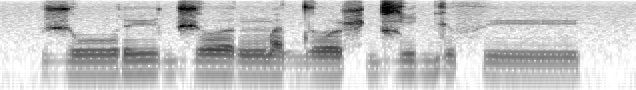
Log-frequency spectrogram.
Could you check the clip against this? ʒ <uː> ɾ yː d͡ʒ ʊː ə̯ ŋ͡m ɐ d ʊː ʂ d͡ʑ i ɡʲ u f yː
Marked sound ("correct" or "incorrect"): correct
